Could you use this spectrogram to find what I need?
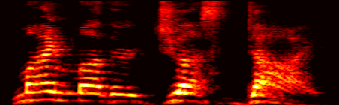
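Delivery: very slow, high, drawn-out top-of-the-lungs scream. Retelling what a woman screamed at work, imitating a scream. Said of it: "screaming at the top of her lungs".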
